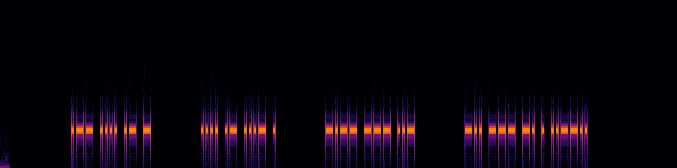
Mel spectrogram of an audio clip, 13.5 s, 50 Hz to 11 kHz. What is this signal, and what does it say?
Morse code, heard as a keyed tone, about 25 wpm, 700 Hz. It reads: WHAT HAVE YOU DONE?
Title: 3x Word-Spacing - Sentences from Top 500 Words - 25wpm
